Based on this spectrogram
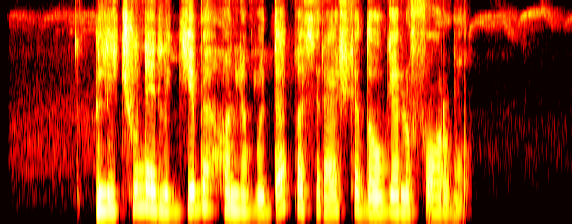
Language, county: Lithuanian, Vilnius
